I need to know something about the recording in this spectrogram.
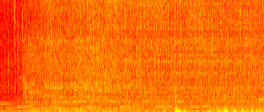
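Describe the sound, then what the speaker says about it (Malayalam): Cooked prawns and their water tip into a pan of sizzling chili masala for a Kerala prawn roast, a continuous close frying hiss with a few scraping stirs and clinks, no voices. "വേവിച്ചിട്ടിരിക്കുന്ന കൊഞ്ച് നമുക്ക് അങ്ങോട്ട് തട്ടിയിടാം."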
